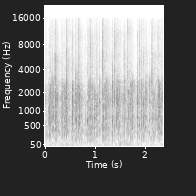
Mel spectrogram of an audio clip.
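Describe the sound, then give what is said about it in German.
Steady applause from an audience at a book reading for the author, many hands clapping together in a dense, continuous patter at moderate loudness, with no voices standing out. “und bitte nochmal einen herzlichen Applaus für Susanne Arte”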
